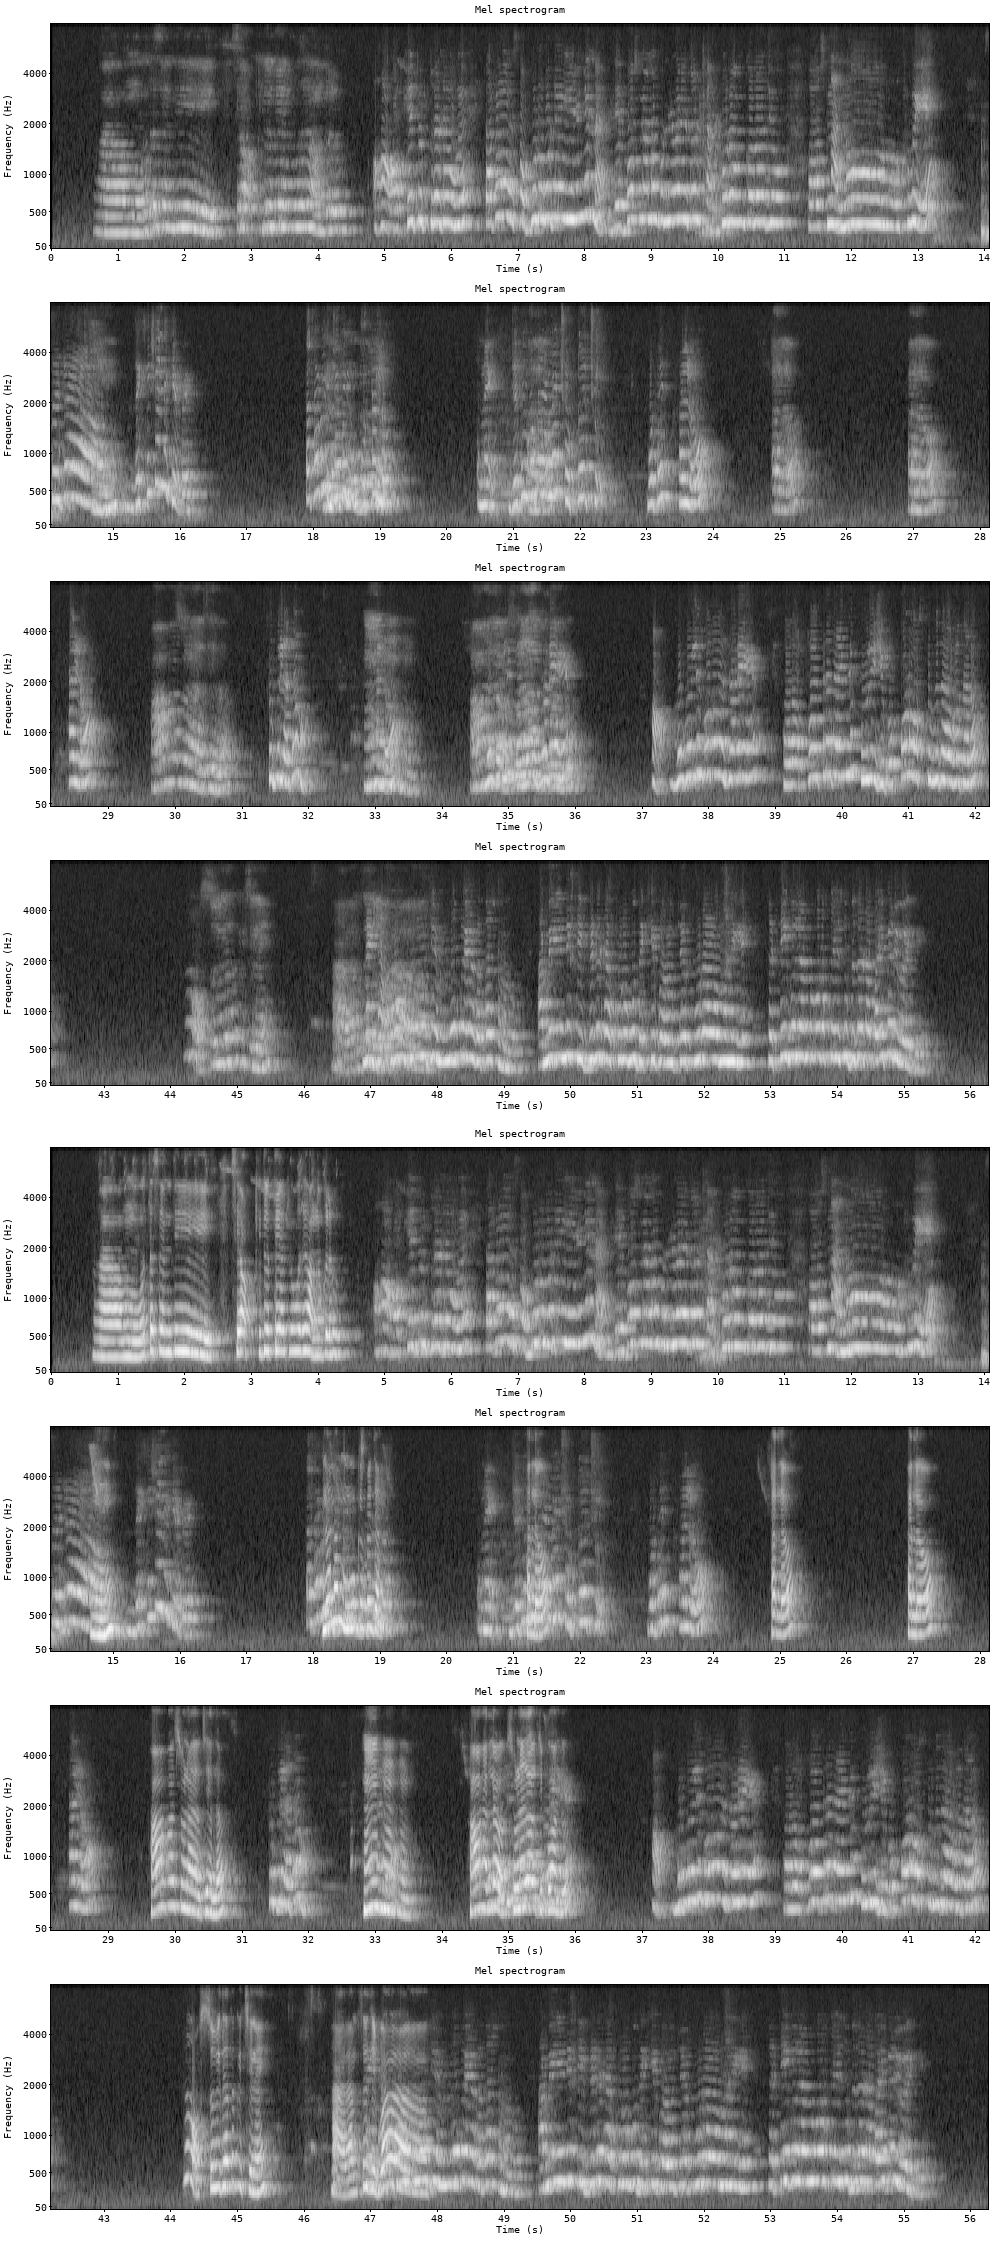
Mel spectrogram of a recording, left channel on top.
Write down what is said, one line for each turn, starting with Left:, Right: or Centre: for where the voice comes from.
Right: ହଁ ମୁଁ ତ ସେମିତି ସେ ଅକ୍ଷିତୃତୀୟ ଠୁ ବୋଧେ ଅନୁ
Left: ହଁ ଅକ୍ଷୟ ତୃତ୍ରିଟା ଠୁ ହୁଏ। ତା ପରେ ସବୁଠୁ ଗୋଟେ ଇଏ ଜଣିଚନ୍ତି ନା ଦେବସ୍ନାନ ପୂର୍ଣ୍ଣିମା ଯେତେବେଳେ ଠାକୁରଙ୍କର ଯୋଉ ଅ ସ୍ନାନ ହୁଏ ସେଟା ଅ
Right: ହୁଁ
Left: ଉଁ ଦେଖିଚନ୍ତି କେବେ? ତଥାପି
Right: ନା ନା
Left: ଯଦି
Right: ମୁଁ କେବେ
Left: ଗୋଟେ
Right: ଯା
Left: ଲୋକ ନାଇଁ ଯଦି
Right: ହ୍ୟାଲୋ
Left: ଗୋଟେ ଆମେ ଛୋଟଛୁ ଗୋଟେ ହାଲୋ
Right: ହାଲୋ ହାଲୋ।
Left: ହାଲୋ।
Right: ହଁ ହଁ ଶୁଣାଯାଉଚି ହାଲୋ।
Left: ଶୁଭିଲ ତ? ହ୍ୟାଲୋ
Right: ହୁଁ ହୁଁ ହୁଁ ହଁ ହ୍ୟାଲୋ
Left: ମୁଁ କହିଲି
Right: ଶୁଣାଯାଉଚି
Left: ଧର ଜଣେ
Right: କୁହନ୍ତୁ।
Left: ହଁ ମୁଁ କହିଲି ଧର ଜଣେ ରଥଯାତ୍ରା ଟାଇମରେ ପୁରୀ ଯିବ କଣ ଅସୁବିଧା ହବ ତାର?
Right: ନା ଅସୁବିଧା ତ କିଛି ନାହିଁ। ଆରାମସେ
Left: ନାଇଁ
Right: ଯିବା
Left: ଠାକୁରଙ୍କୁ ଯେ ମୋ କହିବା କଥା ଶୁଣନ୍ତୁ। ଆମେ ଯେମତି ଟି ଭି ରେ ଠାକୁରଙ୍କୁ ଦେଖି ପାରୁଚେ। ପୁରା ମାନେ ଇଏ ସେଠିକି ଗଲେ ଆମେ କଣ ସେଇ ସୁବିଧା ଟା ପାଇପାରିବା କି?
